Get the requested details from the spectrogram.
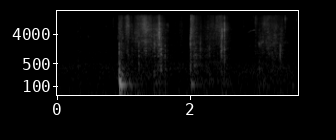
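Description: A sheet of stickers rustles and crinkles as a hand moves it.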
